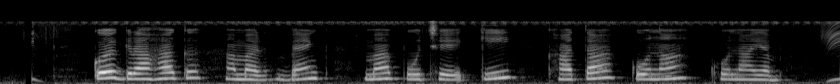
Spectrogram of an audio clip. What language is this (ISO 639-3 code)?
mai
